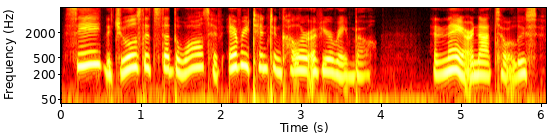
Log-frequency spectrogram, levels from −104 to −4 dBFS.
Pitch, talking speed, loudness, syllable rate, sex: 240 Hz, 200 wpm, -18 LUFS, 5.7 syllables/s, female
